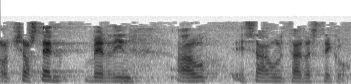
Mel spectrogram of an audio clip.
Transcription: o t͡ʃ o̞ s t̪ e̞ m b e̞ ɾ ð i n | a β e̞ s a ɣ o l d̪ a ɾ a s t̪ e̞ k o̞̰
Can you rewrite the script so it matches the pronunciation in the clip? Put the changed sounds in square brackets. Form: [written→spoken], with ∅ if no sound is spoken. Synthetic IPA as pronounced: o t͡ʃ o̞ s t̪ e̞ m b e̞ ɾ ð i n | a [β→w] e̞ s a ɣ [o→u] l [d̪→t̪] a ɾ a s t̪ e̞ k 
